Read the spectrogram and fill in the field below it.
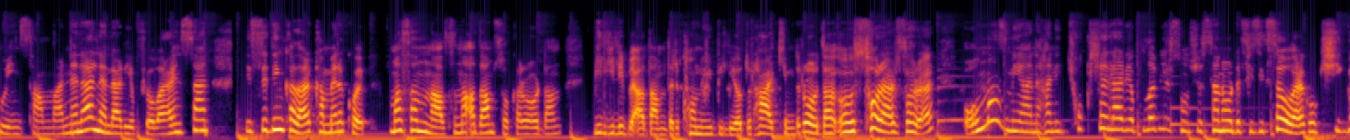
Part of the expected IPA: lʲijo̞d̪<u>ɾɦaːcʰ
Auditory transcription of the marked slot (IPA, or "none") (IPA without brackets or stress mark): u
